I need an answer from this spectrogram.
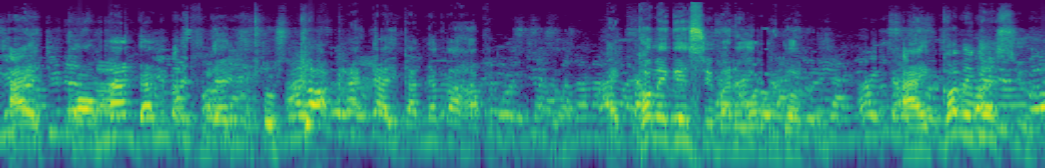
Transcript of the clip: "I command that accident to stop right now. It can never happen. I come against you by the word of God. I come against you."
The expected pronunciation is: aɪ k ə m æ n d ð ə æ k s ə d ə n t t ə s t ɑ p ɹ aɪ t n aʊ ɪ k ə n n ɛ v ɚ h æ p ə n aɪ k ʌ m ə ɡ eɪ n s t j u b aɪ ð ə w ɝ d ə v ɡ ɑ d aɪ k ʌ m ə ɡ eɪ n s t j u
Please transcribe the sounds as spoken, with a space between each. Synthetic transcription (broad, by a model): aɪ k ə m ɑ n d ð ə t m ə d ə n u t ə s t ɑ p l aɪ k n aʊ ɪ k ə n n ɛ v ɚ h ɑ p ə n aɪ k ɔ m ə ɡ eɪ n s t j u b aɪ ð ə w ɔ d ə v ɡ ɑ d aɪ k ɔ m ə ɡ eɪ n s t j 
